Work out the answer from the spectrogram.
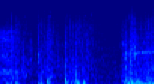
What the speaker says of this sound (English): I will get the horse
